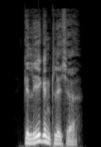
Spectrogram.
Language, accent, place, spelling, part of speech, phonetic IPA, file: German, Germany, Berlin, gelegentliche, adjective, [ɡəˈleːɡn̩tlɪçə], De-gelegentliche.ogg
- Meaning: inflection of gelegentlich: 1. strong/mixed nominative/accusative feminine singular 2. strong nominative/accusative plural 3. weak nominative all-gender singular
